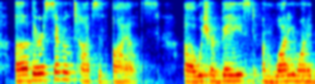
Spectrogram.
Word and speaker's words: IELTS: there in the english speaking world some people mispronounce it the right way to say it is ielts which stands for international english language testing system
